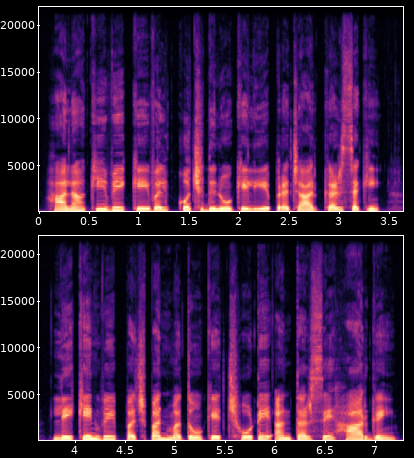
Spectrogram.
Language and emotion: Hindi, neutral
